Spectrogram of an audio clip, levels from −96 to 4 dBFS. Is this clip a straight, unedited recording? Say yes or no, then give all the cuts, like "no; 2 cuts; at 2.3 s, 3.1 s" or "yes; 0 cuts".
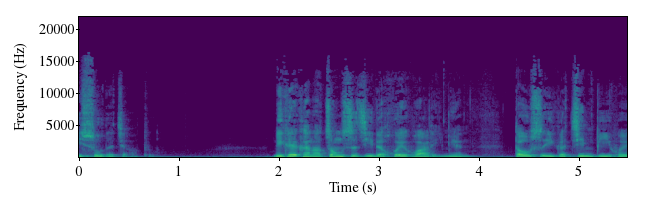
yes; 0 cuts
